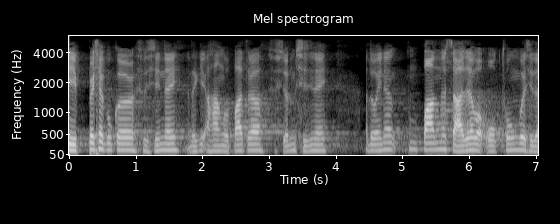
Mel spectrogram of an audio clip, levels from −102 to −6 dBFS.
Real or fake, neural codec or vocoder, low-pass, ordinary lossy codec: real; none; 5.4 kHz; MP3, 32 kbps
